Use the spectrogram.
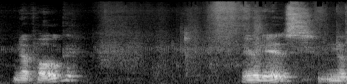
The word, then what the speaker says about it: Knappogue: to start off by telling you that it's pronounced nepogue there it is in the Pogue castle and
